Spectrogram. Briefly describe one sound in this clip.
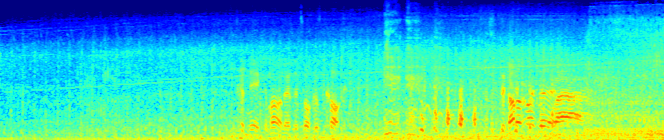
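A helicopter engine whines and its rotor spins up, thudding louder and faster.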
